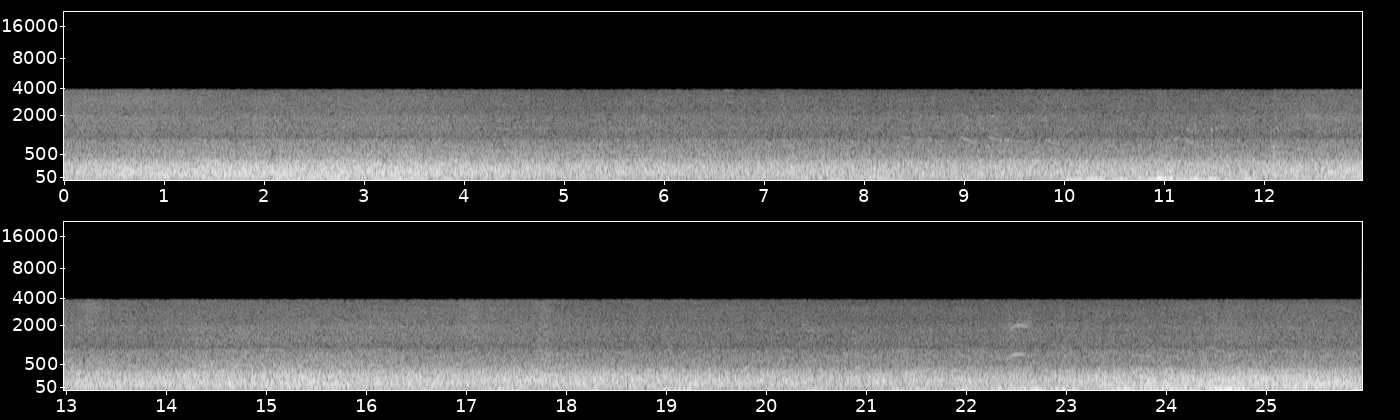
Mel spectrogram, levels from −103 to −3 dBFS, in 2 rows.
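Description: Nothing here counts as a fault: the sound came through a call path that tops out around 4 kHz, which fits G.711 A-law telephone coding, and that narrow top end is just what such a link delivers.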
